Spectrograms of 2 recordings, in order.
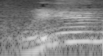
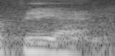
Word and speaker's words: Wien: Is it Wien or Vienne? See, it's spelled Wien, W-I-E-N, but I've... No, maybe I'm thinking of a different team, but... I could have sworn it's pronounced Vien.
